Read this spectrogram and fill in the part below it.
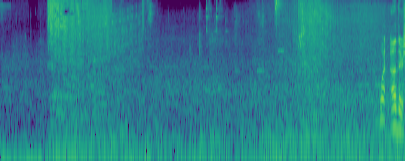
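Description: A spaceship engine rumbles steadily.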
